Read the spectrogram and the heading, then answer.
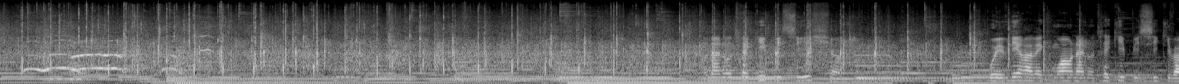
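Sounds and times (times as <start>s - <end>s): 
audience applause: 0.0s - 11.3s
speech: 7.5s - 8.9s, 9.9s - 11.7s.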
